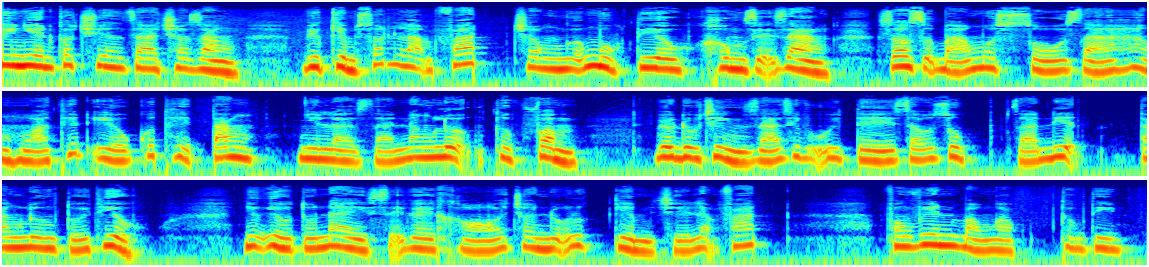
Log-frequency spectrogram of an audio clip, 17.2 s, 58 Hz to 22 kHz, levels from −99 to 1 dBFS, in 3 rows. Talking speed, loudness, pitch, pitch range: 260 wpm, -23 LUFS, 205 Hz, 180-225 Hz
